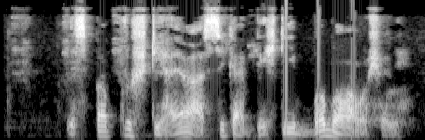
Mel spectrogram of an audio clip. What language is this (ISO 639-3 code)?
khw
